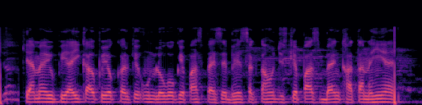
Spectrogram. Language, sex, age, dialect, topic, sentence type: Hindi, female, 25-30, Hindustani Malvi Khadi Boli, banking, question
